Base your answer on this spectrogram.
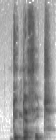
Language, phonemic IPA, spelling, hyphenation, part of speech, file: Dutch, /ˈdɔn.dərˌɣɔt/, dondergod, don‧der‧god, noun, Nl-dondergod.ogg
- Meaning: god of thunder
